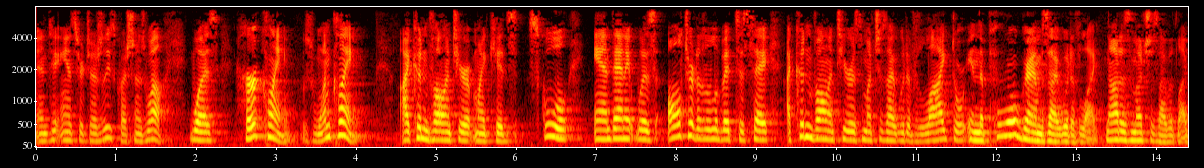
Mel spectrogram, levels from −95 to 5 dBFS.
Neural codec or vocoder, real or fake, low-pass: none; real; 7.2 kHz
